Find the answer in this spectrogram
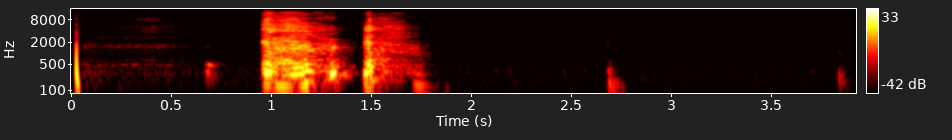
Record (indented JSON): {
  "cough_length": "3.9 s",
  "cough_amplitude": 32108,
  "cough_signal_mean_std_ratio": 0.28,
  "survey_phase": "beta (2021-08-13 to 2022-03-07)",
  "age": "65+",
  "gender": "Female",
  "wearing_mask": "No",
  "symptom_none": true,
  "smoker_status": "Ex-smoker",
  "respiratory_condition_asthma": false,
  "respiratory_condition_other": false,
  "recruitment_source": "REACT",
  "submission_delay": "2 days",
  "covid_test_result": "Negative",
  "covid_test_method": "RT-qPCR"
}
